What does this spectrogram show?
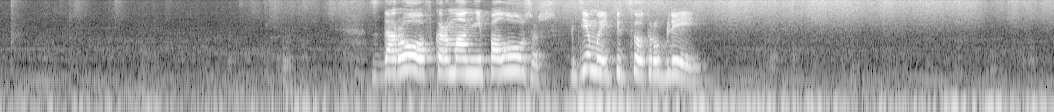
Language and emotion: Russian, angry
